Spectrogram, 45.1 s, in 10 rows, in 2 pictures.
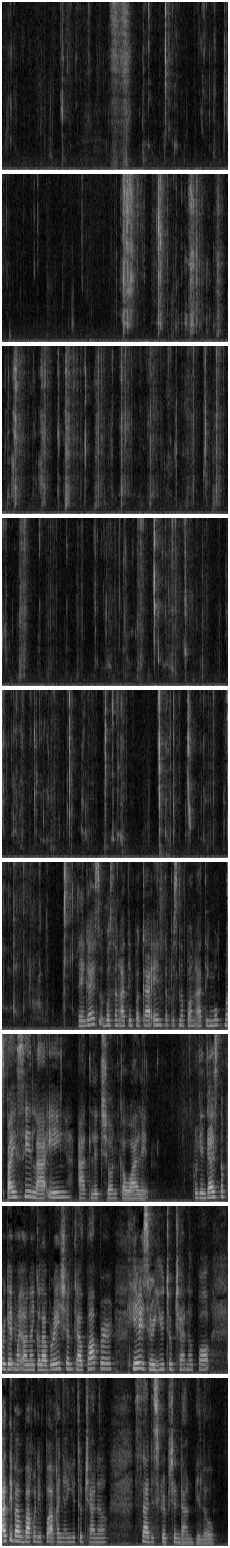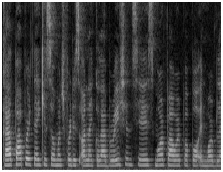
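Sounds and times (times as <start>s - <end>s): person chewing crunchy food: 0.0s - 24.2s.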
